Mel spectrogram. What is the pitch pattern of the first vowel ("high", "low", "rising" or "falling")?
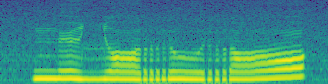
low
